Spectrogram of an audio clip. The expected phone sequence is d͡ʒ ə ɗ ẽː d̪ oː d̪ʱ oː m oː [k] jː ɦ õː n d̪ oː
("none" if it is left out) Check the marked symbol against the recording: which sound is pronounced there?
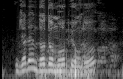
p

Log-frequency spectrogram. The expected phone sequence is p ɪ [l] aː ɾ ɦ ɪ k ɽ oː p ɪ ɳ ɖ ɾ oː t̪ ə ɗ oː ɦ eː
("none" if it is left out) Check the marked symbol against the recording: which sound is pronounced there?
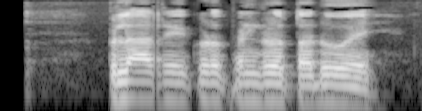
l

